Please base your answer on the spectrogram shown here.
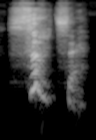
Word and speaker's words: srce: and the C sounds kind of like TS. So it's srce. Try that. Do the best you can with it. You can also just go Srce if you want. Srce, but that's the correct pronunciation.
